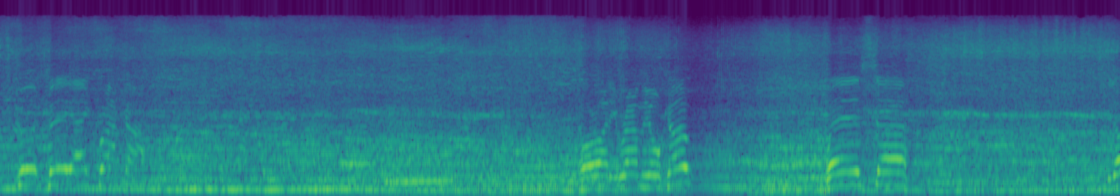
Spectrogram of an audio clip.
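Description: Several racing kart engines running as the karts lap the track, a steady drone with engine notes rising and falling as they pass. Short stretches of talking come in near the start and around the middle.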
